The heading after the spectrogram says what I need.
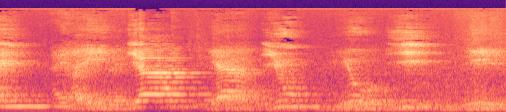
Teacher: مخرج الياء غير الماديه من وسط اللسان مع وسط الحنك الاعلى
